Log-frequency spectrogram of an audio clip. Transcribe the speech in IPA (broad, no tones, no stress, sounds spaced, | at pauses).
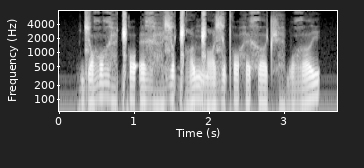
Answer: d͡ʑ ɒ ɣ ɔ ɣ æ̤ ǁʰ ɔ ʔ ɛ ɣ æ̤ ʑ ɒ ɡ͡ǁ ɑ u̯ ŋ͡ǁ ɑ ʑ ʌ t̪ʰ ɔ h ɛ x ʌ t͡ʃʰ ɛ̤ b ɔ ɣ ʌ i̯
